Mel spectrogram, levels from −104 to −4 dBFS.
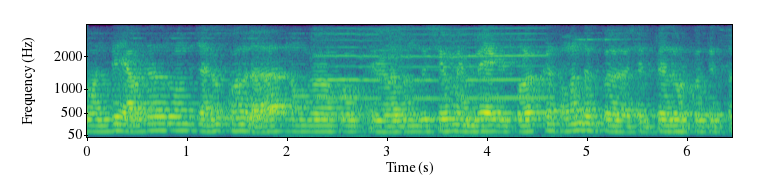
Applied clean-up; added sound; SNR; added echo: none; Bowed string instrument; 11 dB; reverberation time 0.9 s.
